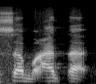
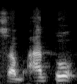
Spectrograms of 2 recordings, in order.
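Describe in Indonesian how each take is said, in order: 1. Kata ini diakhiri dengan vokal 'a'. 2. Kata ini diakhiri dengan vokal 'u'. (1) "Mesti dibaca sab'ata" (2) "nggak boleh domahkan. Sab'atu nggak boleh"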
